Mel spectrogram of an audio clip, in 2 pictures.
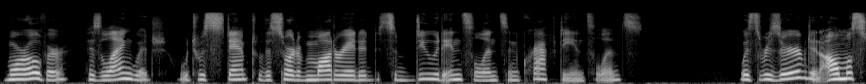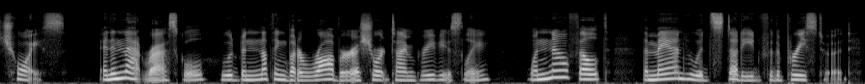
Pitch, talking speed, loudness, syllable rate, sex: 220 Hz, 165 wpm, -19 LUFS, 5.0 syllables/s, female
